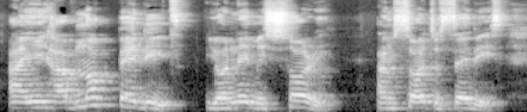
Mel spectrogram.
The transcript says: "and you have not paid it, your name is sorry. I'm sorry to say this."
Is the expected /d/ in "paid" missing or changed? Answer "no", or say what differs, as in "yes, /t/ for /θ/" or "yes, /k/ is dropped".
no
